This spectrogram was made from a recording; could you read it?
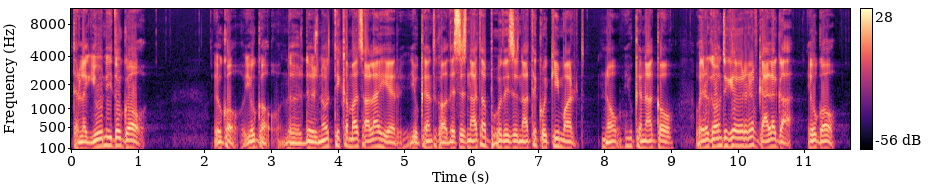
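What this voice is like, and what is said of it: Put-on Indian accent. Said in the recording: “That's my Indian accent.”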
